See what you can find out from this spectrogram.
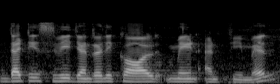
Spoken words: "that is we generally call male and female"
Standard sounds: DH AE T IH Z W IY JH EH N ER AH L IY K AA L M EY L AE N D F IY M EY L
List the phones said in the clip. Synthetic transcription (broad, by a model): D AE T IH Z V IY JH EH N ER AH L IY K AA L M EY N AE N D F IY M EY L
